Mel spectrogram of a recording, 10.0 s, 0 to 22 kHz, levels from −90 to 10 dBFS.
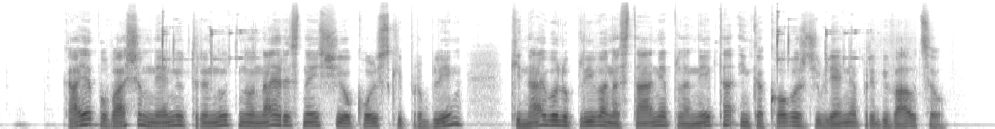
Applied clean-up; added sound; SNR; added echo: neural mask model RNNoise.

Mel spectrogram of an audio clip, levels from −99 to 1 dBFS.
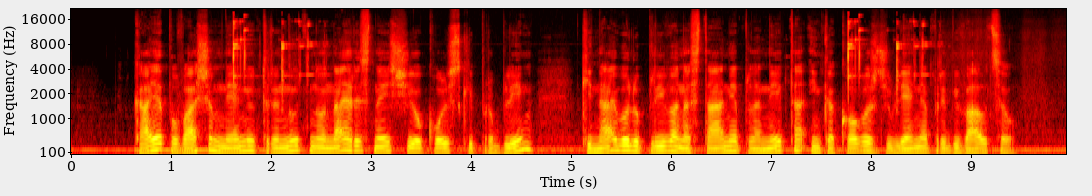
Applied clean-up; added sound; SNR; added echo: none; Shatter / Crushing; 15 dB; none.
